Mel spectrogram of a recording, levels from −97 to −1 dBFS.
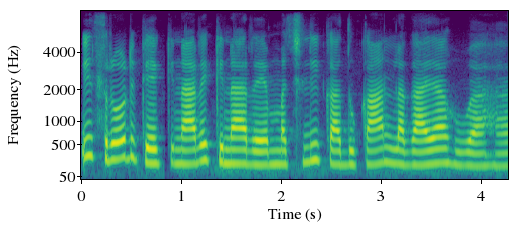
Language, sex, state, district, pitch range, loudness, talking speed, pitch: Hindi, female, Jharkhand, Garhwa, 195-230 Hz, -14 LUFS, 155 wpm, 210 Hz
